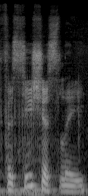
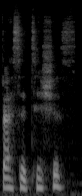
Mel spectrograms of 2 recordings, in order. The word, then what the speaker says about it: facetious: I feel like you were saying that facetiously. No, it was literal. I recently learned that facetious is not facetitious.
